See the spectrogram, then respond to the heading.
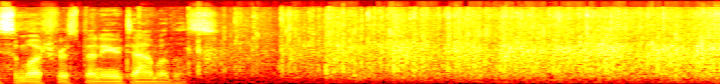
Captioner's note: applause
